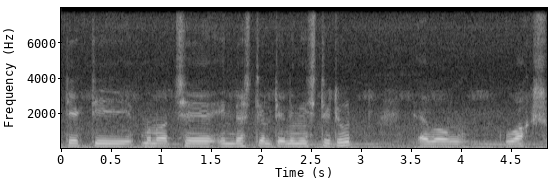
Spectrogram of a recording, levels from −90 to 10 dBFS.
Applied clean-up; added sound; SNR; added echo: none; Gull, seagull; 12 dB; none.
